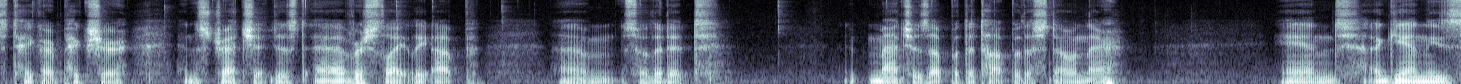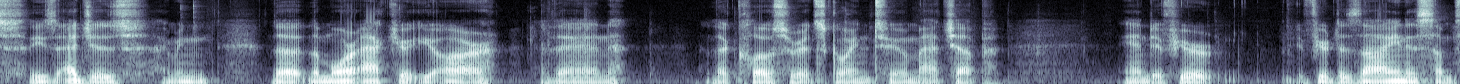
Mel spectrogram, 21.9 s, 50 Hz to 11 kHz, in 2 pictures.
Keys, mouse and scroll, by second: 1.3 click, 7.7 scroll down 1, 8.6 scroll up 1, 9.9 scroll down 1, 12.4 click, 15.3 q, 18.5 scroll down 1, 19.7 scroll up 1, 21.2 scroll down 1.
